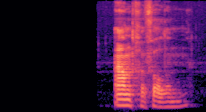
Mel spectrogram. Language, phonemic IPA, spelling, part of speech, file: Dutch, /ˈaŋɣəˌvɑlə(n)/, aangevallen, verb, Nl-aangevallen.ogg
- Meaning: past participle of aanvallen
